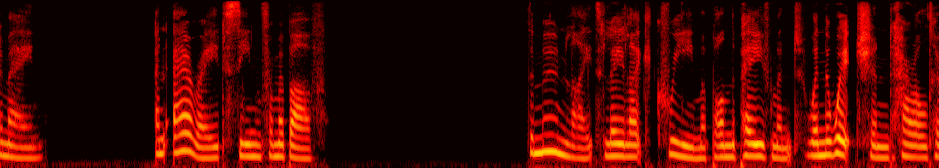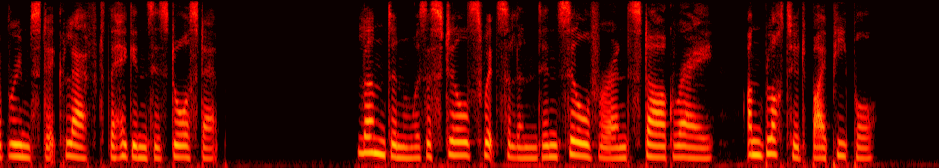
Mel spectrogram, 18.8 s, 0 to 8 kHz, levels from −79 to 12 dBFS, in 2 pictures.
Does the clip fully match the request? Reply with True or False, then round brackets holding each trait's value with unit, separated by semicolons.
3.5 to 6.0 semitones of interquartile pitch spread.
False (3.0 semitones)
